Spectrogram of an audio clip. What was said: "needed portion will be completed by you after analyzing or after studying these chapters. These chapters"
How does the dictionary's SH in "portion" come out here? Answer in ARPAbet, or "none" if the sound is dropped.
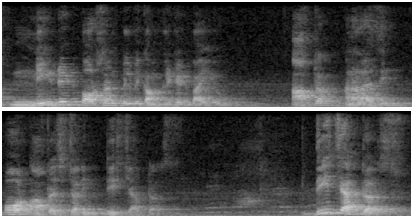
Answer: S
